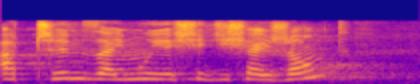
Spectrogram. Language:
Polish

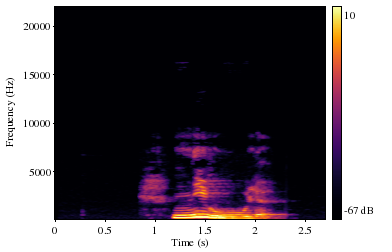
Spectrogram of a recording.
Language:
Kabyle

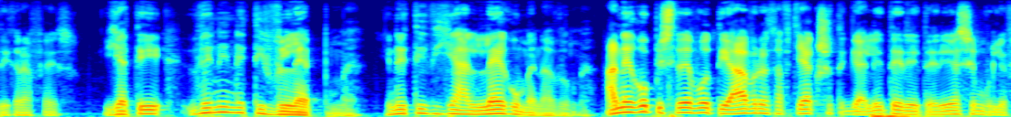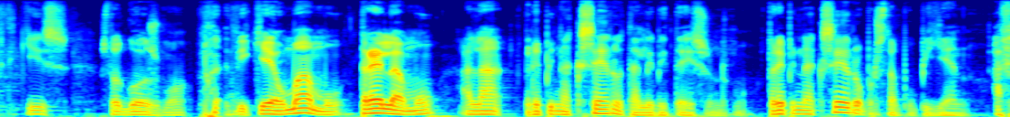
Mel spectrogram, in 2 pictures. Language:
Greek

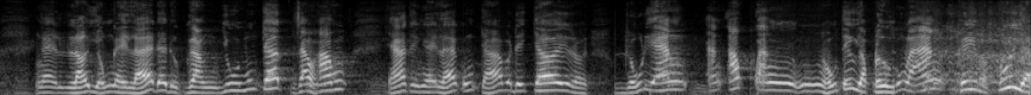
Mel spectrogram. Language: Vietnamese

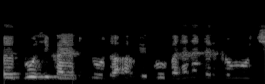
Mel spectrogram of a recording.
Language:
Pashto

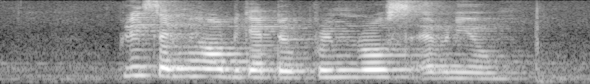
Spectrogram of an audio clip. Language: English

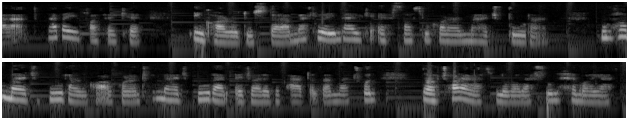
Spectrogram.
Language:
Persian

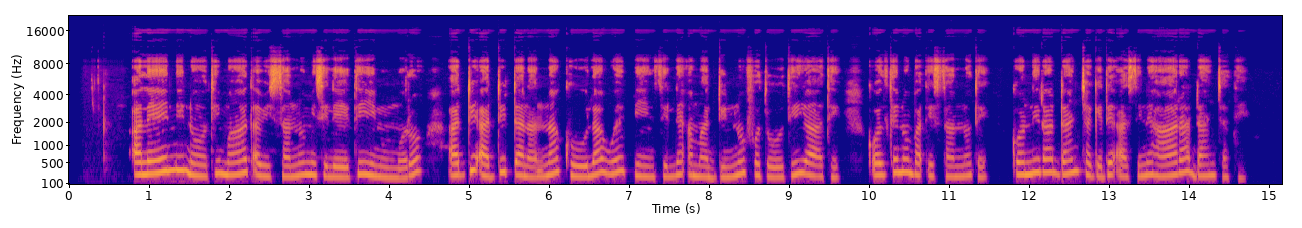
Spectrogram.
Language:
Sidamo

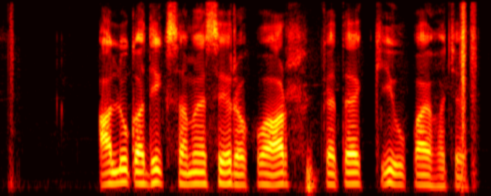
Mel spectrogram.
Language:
Magahi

